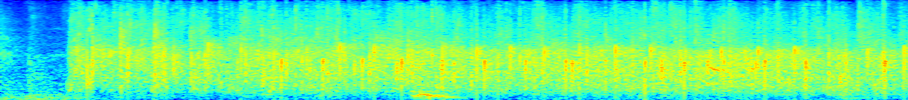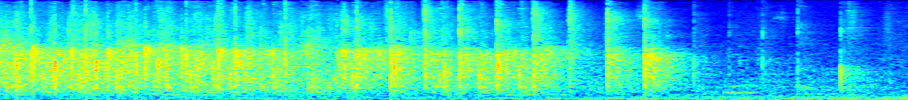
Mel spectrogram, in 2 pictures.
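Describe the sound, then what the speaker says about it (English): An audience in a theater applauds steadily for about eleven seconds after a post-show talk, dense, loud clapping that fades out near the end, with a brief voice underneath. "I thought they were applauding what I just said."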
